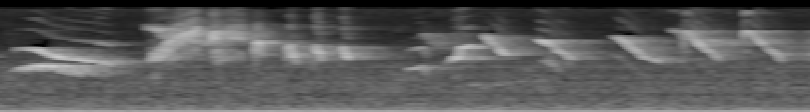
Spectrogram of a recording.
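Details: High, fast White-eye song played as therapy audio to make a pleci sing: a loud opening burst of chattering notes, then a string of quick downward-swept chirps repeated several times each second.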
